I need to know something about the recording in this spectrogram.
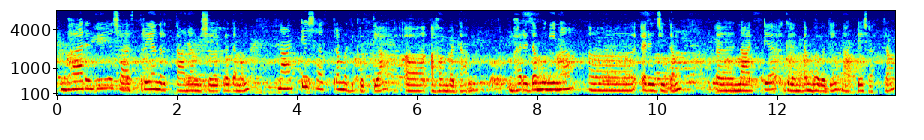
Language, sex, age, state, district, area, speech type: Sanskrit, female, 18-30, Kerala, Thrissur, rural, spontaneous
